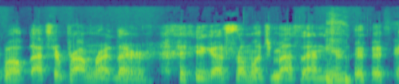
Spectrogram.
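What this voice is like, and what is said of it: Put-on Southern accent. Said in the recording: “that southern accent you just did”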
